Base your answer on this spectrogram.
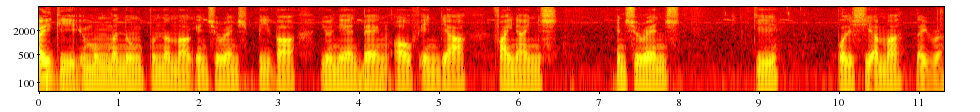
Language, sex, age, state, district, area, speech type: Manipuri, male, 18-30, Manipur, Chandel, rural, read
